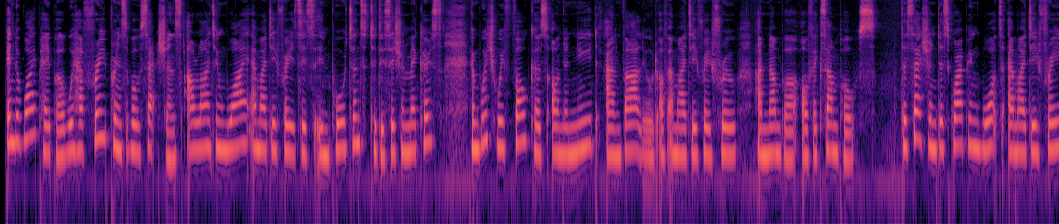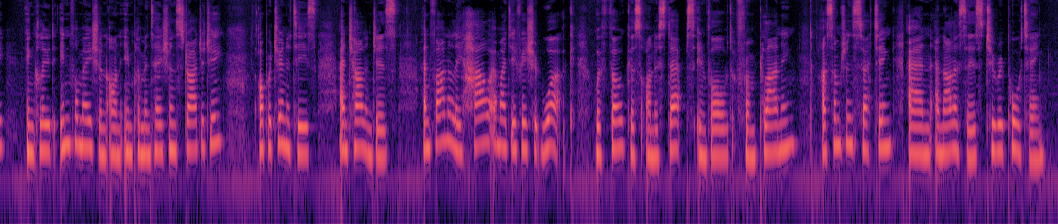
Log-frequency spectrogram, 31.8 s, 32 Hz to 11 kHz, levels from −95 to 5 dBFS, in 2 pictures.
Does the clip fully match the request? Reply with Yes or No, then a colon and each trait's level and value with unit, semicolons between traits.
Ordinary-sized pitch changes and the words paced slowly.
Yes: average, 3.0 semitones; slow, 125 wpm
